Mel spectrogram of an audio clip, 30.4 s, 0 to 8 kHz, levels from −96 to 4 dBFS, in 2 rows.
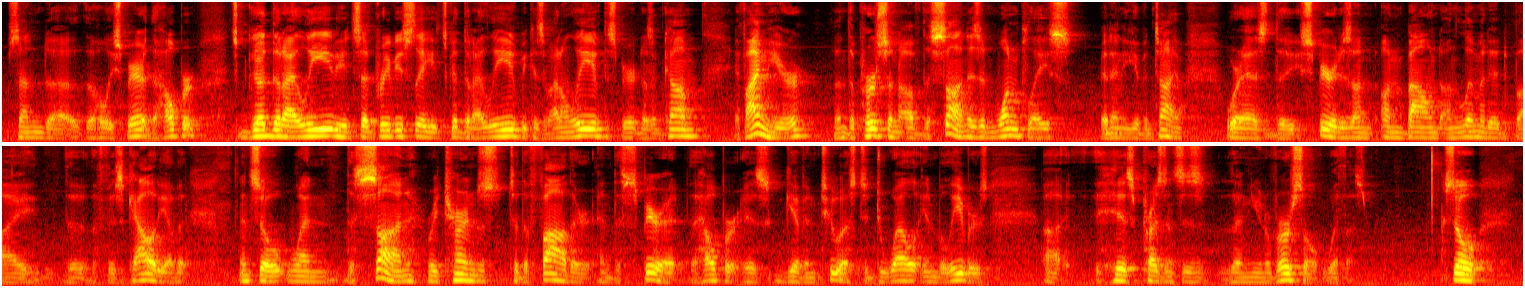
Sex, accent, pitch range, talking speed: male, American, 100-130 Hz, 175 wpm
